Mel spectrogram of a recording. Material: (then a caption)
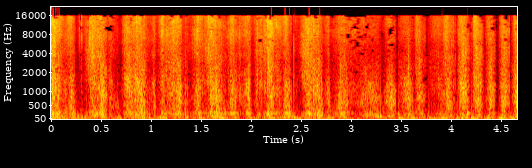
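Foam. A black foam windscreen covering a silver USB condenser microphone, soft porous foam over a hollow metal grille, is scratched and rubbed fast with the fingertips and short nails of both hands. The result is a dense, continuous, boomy scratching and rumbling, heavy in the low end with a hum around 220 Hz and little high content, staying loud throughout with rapid flutter.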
